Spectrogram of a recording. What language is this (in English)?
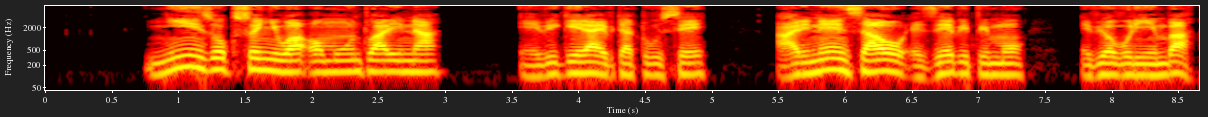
Ganda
